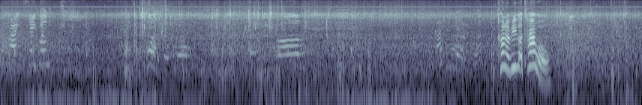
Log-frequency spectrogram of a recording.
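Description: Water splashes around children wading in the shallows.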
